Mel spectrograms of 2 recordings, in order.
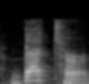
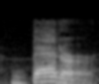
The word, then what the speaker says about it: better: So if a letter T falls between two vowel sounds, which are voiced, so if it falls in the middle of vowels, then the T is pronounced as a D and the whole word is voiced.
